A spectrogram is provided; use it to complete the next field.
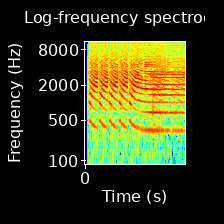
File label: Airhorn; Infiltrating The Airship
